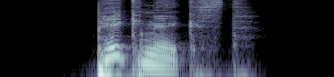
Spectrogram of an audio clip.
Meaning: second-person singular present of picknicken
- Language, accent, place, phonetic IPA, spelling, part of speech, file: German, Germany, Berlin, [ˈpɪkˌnɪkst], picknickst, verb, De-picknickst.ogg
